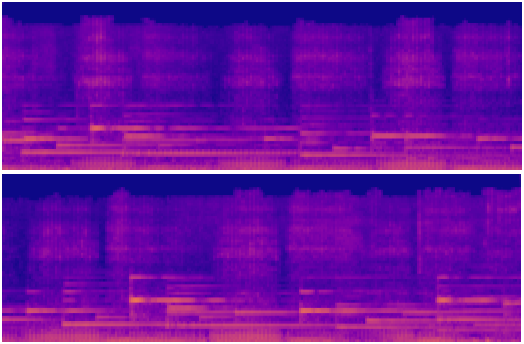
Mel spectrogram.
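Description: A soft, slow melody of long held notes, with a cat's purr layered underneath that swells and fades in a steady rhythm with each breath, about once or twice a second.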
